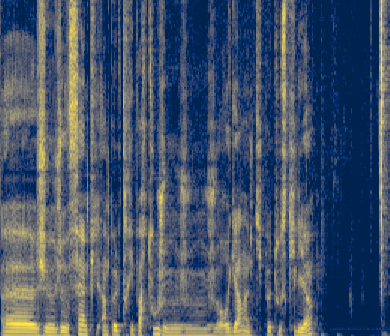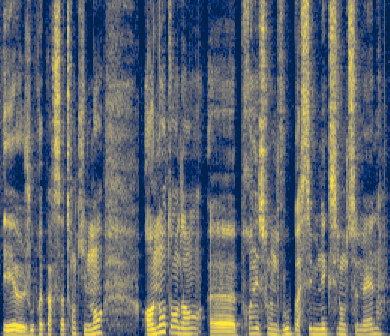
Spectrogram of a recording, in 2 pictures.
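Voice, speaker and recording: Chatty young man with a mellow voice. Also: fairly high pitch, a little fast. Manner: chatty, many fillers and restarts. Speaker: card collector vlogger. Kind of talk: casual card-opening video.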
